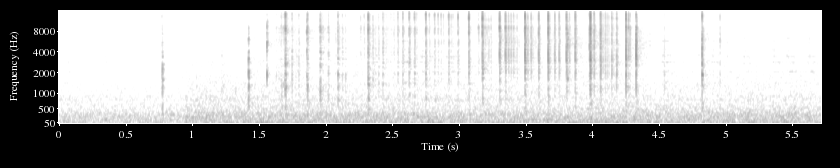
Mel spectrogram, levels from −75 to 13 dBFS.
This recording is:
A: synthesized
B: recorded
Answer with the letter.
B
